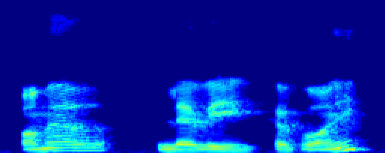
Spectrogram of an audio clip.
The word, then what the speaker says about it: Omer Levi Hevroni: so thank you very much so as you pronounce it well my name is om Lev heav and as you say I'm from Israel so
